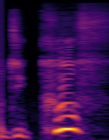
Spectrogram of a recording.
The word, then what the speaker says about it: de Cuffe: Sir Alec Guinness CH, Order of the Companions of Honour CBE, born Alec Guinness de Cuffe, or de Cuffe as the French pronounce it, 2nd of April 1914 to the 5th of August 2000.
